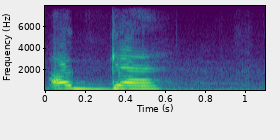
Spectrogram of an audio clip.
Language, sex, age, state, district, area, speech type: Dogri, female, 18-30, Jammu and Kashmir, Kathua, rural, read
